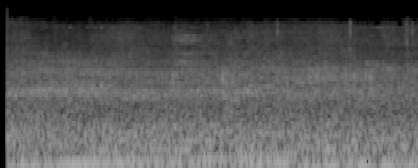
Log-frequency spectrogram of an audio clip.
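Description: Outdoor city ambience at night: a steady low rumble with a faint hiss above it.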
